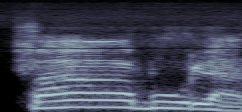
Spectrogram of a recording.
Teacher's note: entonces el acento está en la antepenúltima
